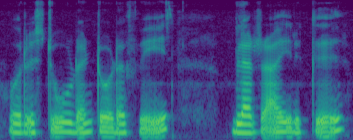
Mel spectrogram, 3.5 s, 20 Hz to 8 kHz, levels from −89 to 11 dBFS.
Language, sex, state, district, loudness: Tamil, female, Tamil Nadu, Nilgiris, -17 LUFS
